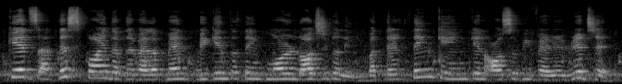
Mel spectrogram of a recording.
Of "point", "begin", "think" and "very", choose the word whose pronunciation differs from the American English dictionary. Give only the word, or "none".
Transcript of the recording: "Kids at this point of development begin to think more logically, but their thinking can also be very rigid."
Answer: think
